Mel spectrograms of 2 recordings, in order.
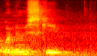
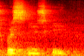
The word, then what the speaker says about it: Wisniewski: And then they did sign, this is the biggest one in my opinion, Stefana Wisniewski. Wait. Did I say that right? – I think it's Wisniewski. Because there's an S before the end.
